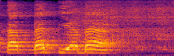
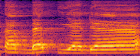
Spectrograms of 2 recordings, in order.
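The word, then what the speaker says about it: تبت يدا: Kemudian bacanya juga tabat yaba. Ada ngakak teman-teman. Seharusnya kan tabat yada abila habi watab.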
